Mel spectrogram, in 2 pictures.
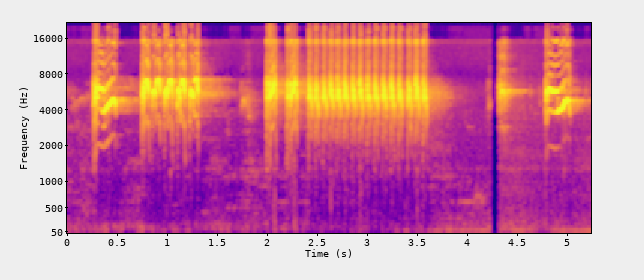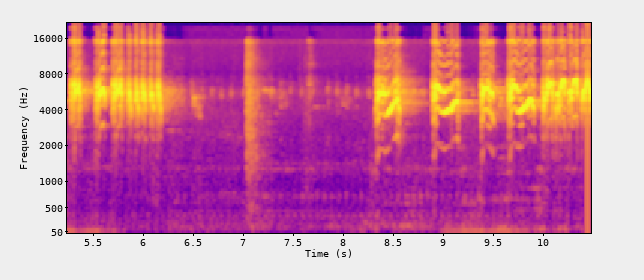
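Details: Crested jay calling vigorously, for training and luring birds: several loud, very fast, dry mechanical rattles mixed with squeaky twisting whistles and sharp chirps, in a quiet background.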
